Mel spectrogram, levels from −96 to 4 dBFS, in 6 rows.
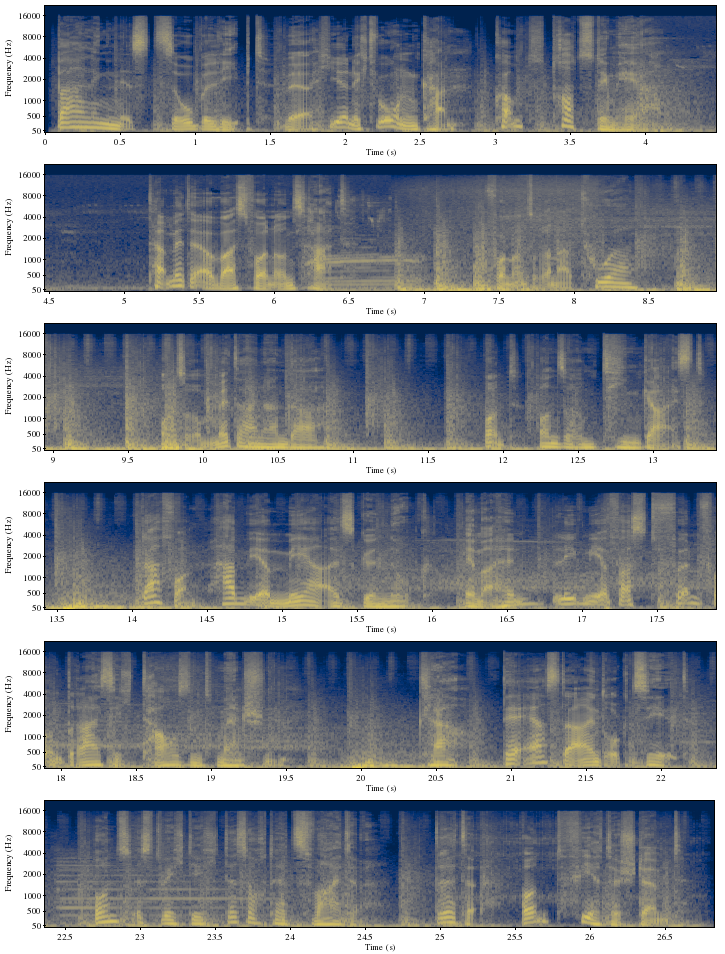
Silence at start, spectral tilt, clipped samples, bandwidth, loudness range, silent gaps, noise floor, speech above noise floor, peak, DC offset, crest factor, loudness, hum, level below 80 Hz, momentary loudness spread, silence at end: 0.1 s; -5 dB/octave; under 0.1%; 16 kHz; 2 LU; none; -43 dBFS; 25 dB; -2 dBFS; under 0.1%; 16 dB; -20 LUFS; none; -26 dBFS; 8 LU; 0.05 s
